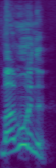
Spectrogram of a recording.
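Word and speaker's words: Mammon: Il se prononce Mamoun.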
